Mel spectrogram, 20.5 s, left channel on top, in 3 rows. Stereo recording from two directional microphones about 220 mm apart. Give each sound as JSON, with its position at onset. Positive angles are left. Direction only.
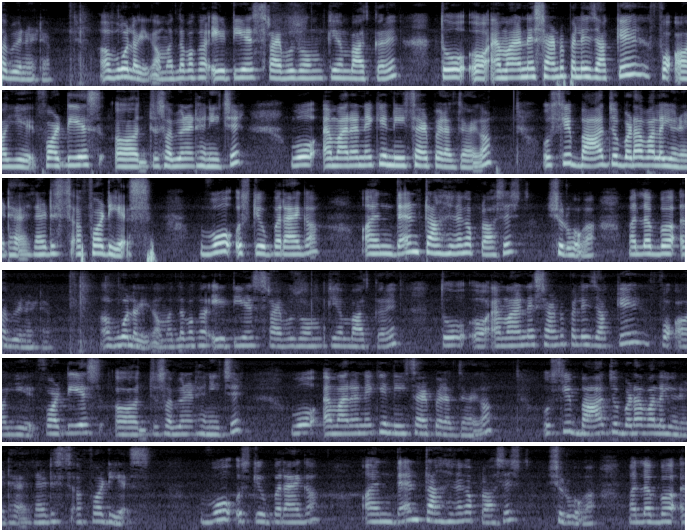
{"t": 0.0, "sound": "speech", "side_deg": 45}
{"t": 15.8, "sound": "speech", "side_deg": 40}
